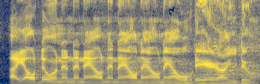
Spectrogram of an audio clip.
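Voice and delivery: lightly put-on Arkansas country drawl; a hint of Arkansas banjo twang in the greeting. Shown as a demonstration. Preacher demos how Arkansas folks greet, light Arkansas twang. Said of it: "we speak banjo".

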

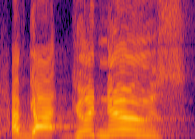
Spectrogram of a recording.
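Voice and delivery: high, drawn-out proclamation; loud herald. Acted. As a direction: call the victory out to a whole city. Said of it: "often the loudest and the fastest person".

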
